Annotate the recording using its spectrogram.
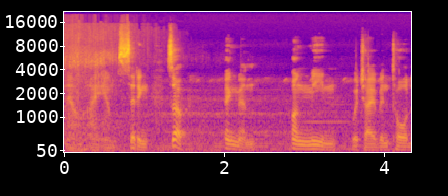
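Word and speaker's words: Feng Min: So, Fengmin, which I have been told is the correct pronunciation of her name.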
